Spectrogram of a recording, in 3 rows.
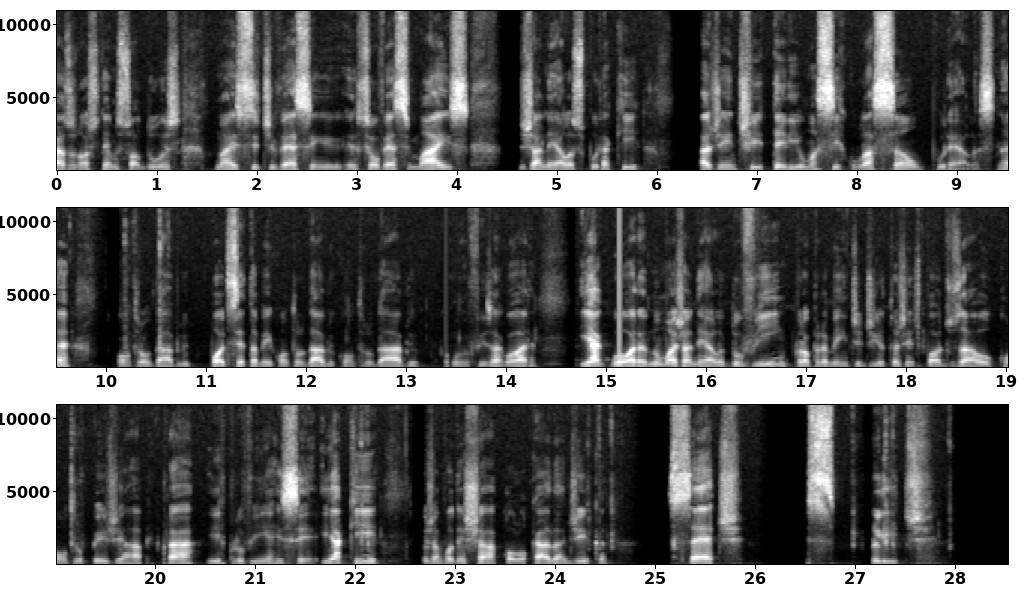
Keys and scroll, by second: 10.0 ctrl+w, 10.3 ctrl+w, 18.9 ctrl+Page_Up, 21.8 typing, 24.0-24.8 typing, 26.1-28.5 typing.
